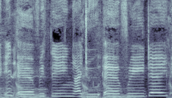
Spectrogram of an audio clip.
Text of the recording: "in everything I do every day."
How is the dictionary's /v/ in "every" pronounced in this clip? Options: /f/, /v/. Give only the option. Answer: /v/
